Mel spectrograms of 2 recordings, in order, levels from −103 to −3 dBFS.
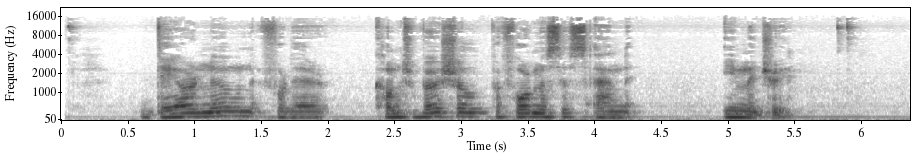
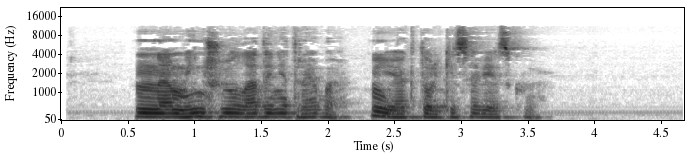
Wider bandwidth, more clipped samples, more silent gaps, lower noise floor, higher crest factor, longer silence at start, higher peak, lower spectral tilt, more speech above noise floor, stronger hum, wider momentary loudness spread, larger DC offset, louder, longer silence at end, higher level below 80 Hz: first, 16.5 kHz vs 11.5 kHz; neither; neither; about the same, -65 dBFS vs -66 dBFS; about the same, 20 dB vs 18 dB; second, 0.05 s vs 0.55 s; second, -12 dBFS vs -2 dBFS; about the same, -4.5 dB/octave vs -4.5 dB/octave; second, 34 dB vs 47 dB; neither; first, 18 LU vs 11 LU; neither; second, -31 LUFS vs -20 LUFS; second, 0.4 s vs 1.1 s; second, -60 dBFS vs -54 dBFS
